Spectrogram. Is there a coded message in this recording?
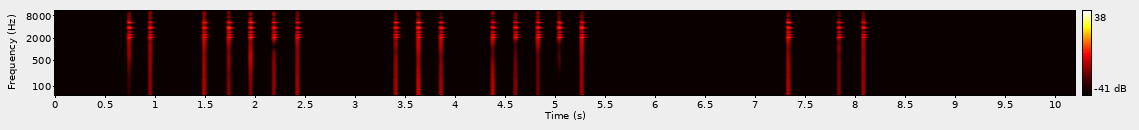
Yes: tap code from 0.7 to 8.2 s, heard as taps on glass, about 4 knocks a second. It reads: JP B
